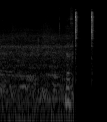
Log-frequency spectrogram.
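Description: Restaurant background chatter with faint clinking of dishes, cut off abruptly about one and a half seconds in, followed by two brief sharp high-pitched hits and then silence.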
